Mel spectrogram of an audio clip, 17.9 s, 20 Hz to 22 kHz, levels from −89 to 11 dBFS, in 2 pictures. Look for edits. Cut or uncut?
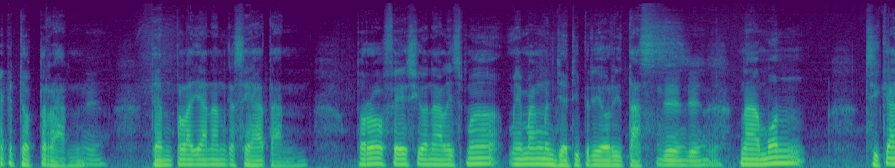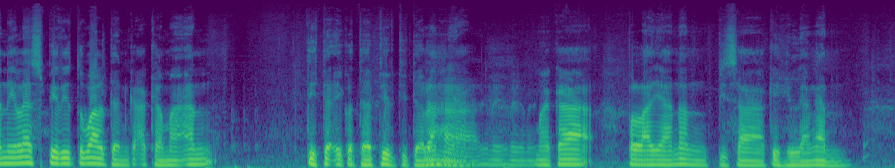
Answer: uncut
